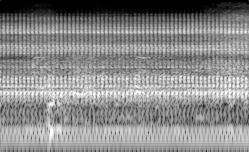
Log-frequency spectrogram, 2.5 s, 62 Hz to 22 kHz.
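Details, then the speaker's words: Morris Minor with ignition on before start, after fixing reversed coil polarity and correct BP5ES plugs: rapid even loud clicking from electric fuel pump priming, louder than it should be; cause unclear. "Yeah, the car has been running before, and apparently the customer had issues with it. Oh, that fuel pump's loud."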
